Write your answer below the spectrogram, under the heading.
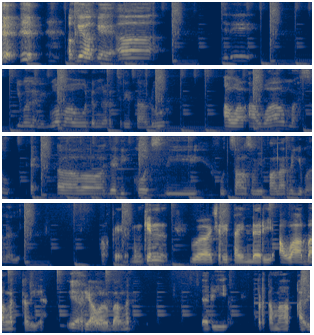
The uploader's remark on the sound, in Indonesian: Semua podcast gue dibuat pake anchor dan online dari dua sumber. Jadi maaf bila ada beberapa omongan yang engga nyambung. Itu mungkin masalah internet pas rekaman, atau internet kalian, atau emang guenya yang ga nyambung.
